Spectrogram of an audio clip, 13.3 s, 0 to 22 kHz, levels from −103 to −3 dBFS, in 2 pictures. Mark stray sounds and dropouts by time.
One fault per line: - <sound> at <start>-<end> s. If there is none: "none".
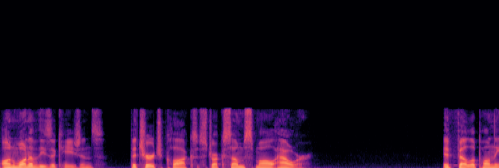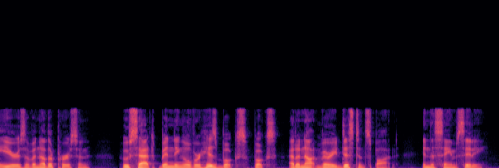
none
